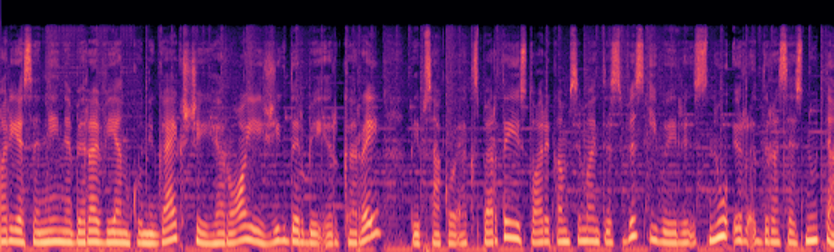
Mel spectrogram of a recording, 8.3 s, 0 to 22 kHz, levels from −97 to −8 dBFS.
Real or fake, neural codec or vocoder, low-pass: real; none; 14.4 kHz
